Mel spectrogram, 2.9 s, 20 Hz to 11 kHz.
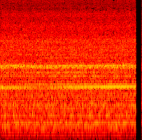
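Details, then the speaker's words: Diesel heater heating a shed, cranked to high power after ignition, battery stable at 11.4–11.5V and low diesel use: steady even fan rush with two constant high whistling tones, no surging or popping; burning smoothly and running normally. "yes seems to be running very very nicely and it's not consuming a lot of diesel either"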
